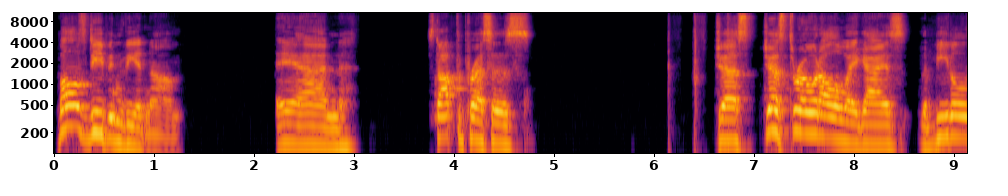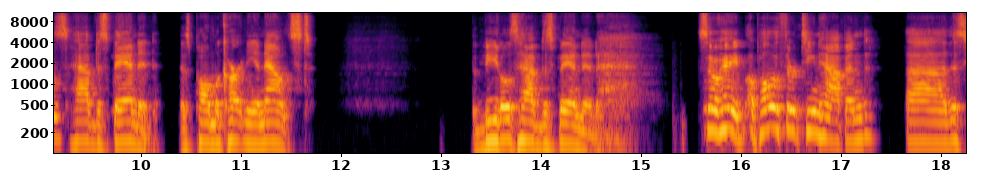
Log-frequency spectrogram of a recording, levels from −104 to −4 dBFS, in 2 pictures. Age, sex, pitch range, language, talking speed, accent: 30-49, male, 140-200 Hz, English, 110 wpm, American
